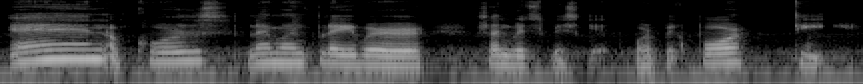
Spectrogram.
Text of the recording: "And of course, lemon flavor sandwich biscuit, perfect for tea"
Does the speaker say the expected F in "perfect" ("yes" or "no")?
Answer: no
